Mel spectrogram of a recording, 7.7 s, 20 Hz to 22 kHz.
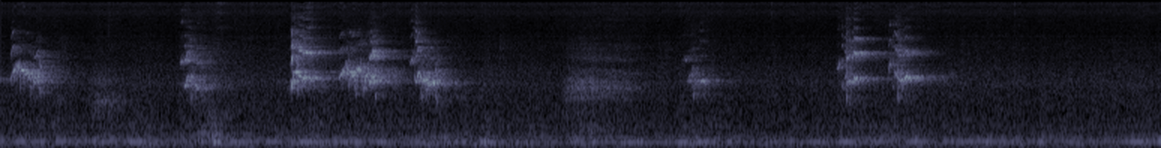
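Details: Budgerigars playing at about 1 a.m. chatter in quick, scratchy chirps and squeaky warbles over a low electrical hum.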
